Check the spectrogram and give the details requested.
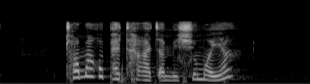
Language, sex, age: Northern Sotho, female, 35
